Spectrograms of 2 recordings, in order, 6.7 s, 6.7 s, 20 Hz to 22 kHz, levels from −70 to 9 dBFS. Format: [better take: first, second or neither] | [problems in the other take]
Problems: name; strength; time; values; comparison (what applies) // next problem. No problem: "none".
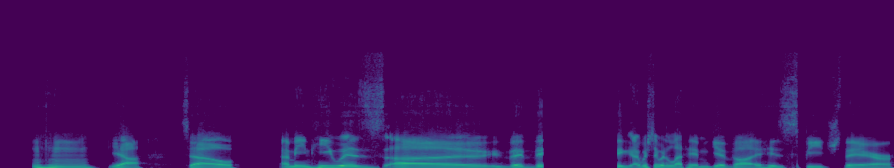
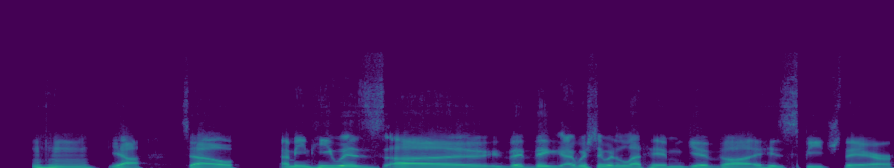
second | audio freezing; at 4 s for 0.5 s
